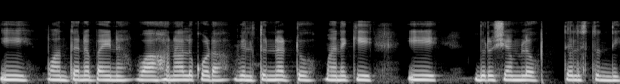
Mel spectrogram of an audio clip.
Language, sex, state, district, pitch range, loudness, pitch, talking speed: Telugu, female, Andhra Pradesh, Chittoor, 200-210 Hz, -13 LUFS, 205 Hz, 95 wpm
